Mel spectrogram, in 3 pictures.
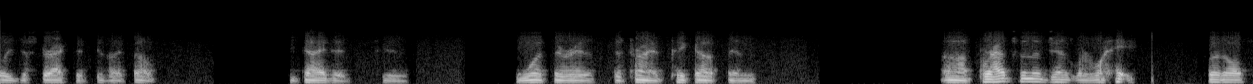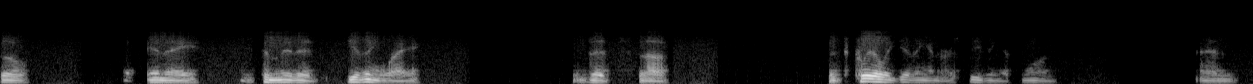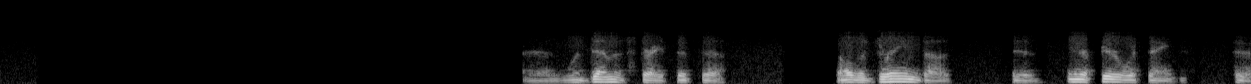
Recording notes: ACIM Daily Conference Call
